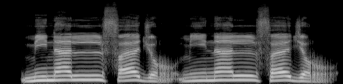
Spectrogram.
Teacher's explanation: এক্ষেত্রে দেখতে হবে এর পূর্বের হরফে হরকত কি আছে, জবর, কাজেই রটা ভারী হবে, জিমে কলকলা করে র ভারী করে থামতে হবে।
